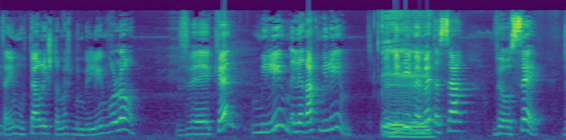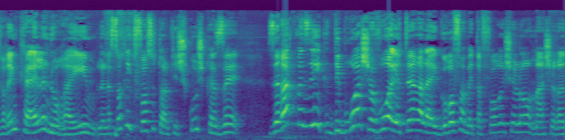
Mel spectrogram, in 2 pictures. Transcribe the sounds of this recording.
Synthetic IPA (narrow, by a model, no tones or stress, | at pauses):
taimːutaʁliiʃtame̞ʃbemilimo̞lo̞ | ve̞kenmilimeleʁakmilim | vebibibe̞ːme̞tasa | veo̞se̞ | d̥̪vaʁimkae̞le̞no̞ʁaimle̞naso̞tlitfo̞so̞to̞alkiʃkuʃkaze̞ | ze̞ʁakmazikd̪ibʁuaʃavuajo̞te̞ʁalaiɡʁo̞fhame̞tafo̞ʁiʃe̞lo̞meaʃeʁa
